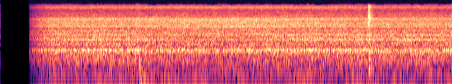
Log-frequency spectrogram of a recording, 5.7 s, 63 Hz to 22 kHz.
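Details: Ontel Handy Heater Turbo 800 wall-outlet ceramic space heater, a few days old, set to 90, running plugged into a basement wall socket: a steady loud airy whoosh with a faint whine near 700 Hz. The fan is far from the quiet advertised on the box.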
